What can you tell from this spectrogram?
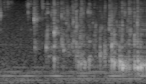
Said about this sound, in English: let's give this a crack in the pour and see, what are we dealing with this Mountain Dew Dirty Dew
